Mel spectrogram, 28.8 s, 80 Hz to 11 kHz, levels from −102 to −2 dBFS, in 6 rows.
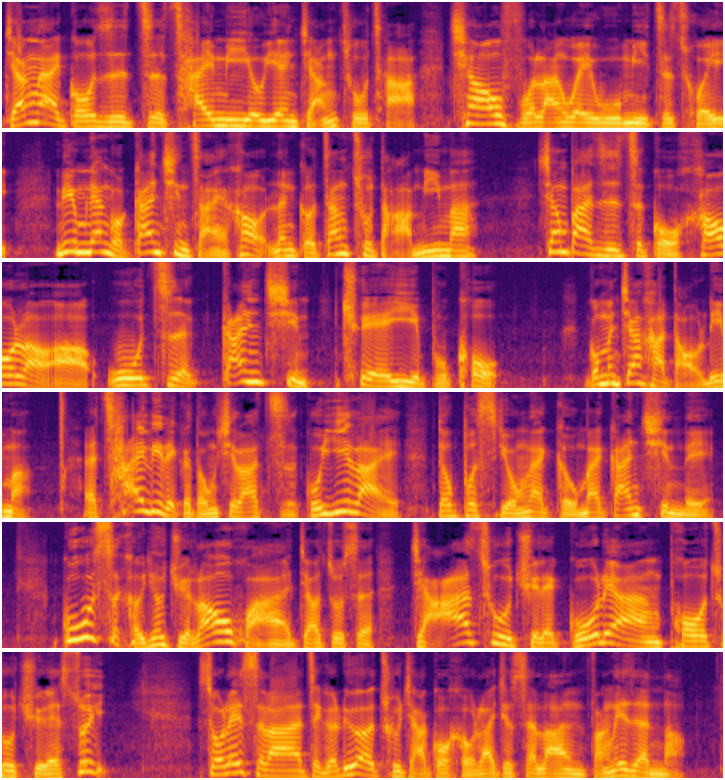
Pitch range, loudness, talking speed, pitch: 115-175 Hz, -13 LUFS, 250 characters per minute, 135 Hz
